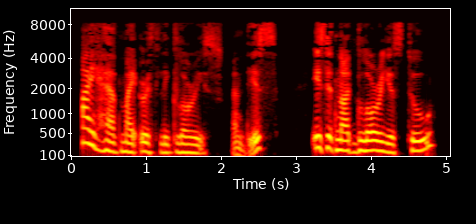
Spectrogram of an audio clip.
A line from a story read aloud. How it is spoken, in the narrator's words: His voice was thick with bitter irony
